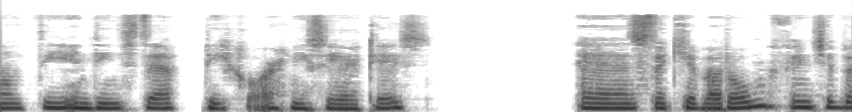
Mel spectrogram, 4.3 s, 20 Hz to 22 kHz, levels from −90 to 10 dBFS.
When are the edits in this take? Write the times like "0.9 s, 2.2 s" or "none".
1.0 s, 3.1 s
